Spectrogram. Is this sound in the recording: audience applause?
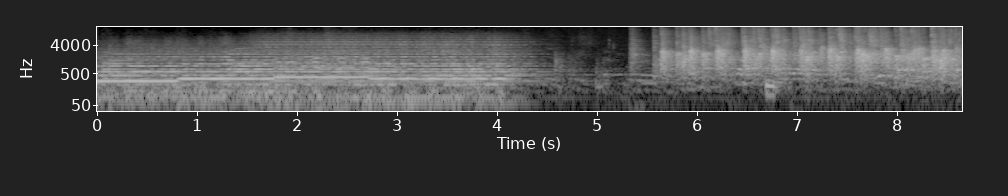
yes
